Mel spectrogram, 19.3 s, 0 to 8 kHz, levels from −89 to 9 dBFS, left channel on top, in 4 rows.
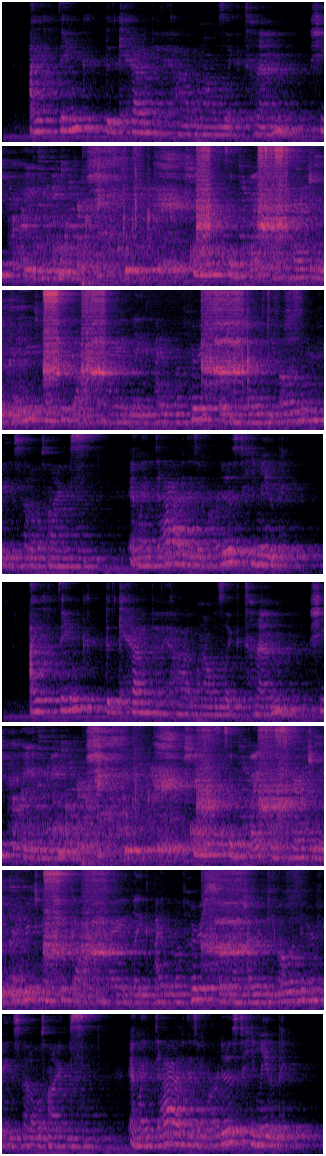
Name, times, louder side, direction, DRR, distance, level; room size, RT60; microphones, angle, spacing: voice 1, 0.4-18.7, right 1 dB, 40° right, 2 dB, 1.0 m, -44 dB
sound 1, 4.9-10.0, right 1 dB, ahead, 1.6 m, -47 dB
sound 2, 6.0-7.1 7.7-8.0 8.7-9.2 10.3-10.5 10.8-11.2 12.6-14.2, left 8 dB, 30° left, 0.4 m, -34 dB
12.5 x 5.3 x 4.8 m, 2.3 s
head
